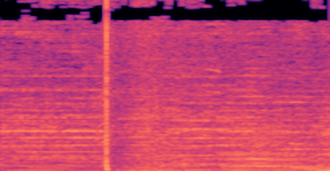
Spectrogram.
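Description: A single sharp firework bang about a third of the way in, over music with held notes from a fireworks show.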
